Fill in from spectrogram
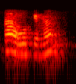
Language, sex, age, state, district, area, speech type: Tamil, female, 18-30, Tamil Nadu, Sivaganga, rural, conversation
